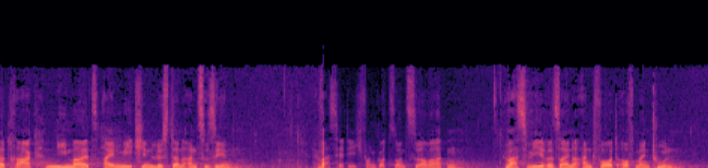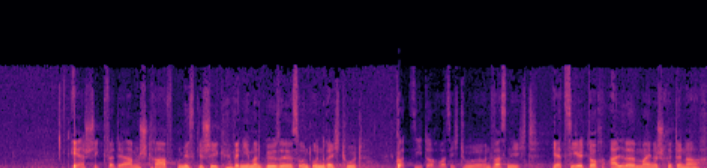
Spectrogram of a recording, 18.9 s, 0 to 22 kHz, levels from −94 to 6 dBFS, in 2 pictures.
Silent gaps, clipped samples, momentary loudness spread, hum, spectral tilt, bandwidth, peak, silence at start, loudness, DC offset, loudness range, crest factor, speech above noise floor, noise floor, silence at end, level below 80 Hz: none; under 0.1%; 14 LU; none; -6 dB/octave; 13.5 kHz; -2 dBFS; 0 s; -25 LUFS; under 0.1%; 5 LU; 22 dB; 25 dB; -49 dBFS; 0 s; -56 dBFS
